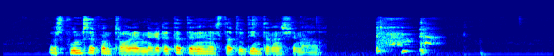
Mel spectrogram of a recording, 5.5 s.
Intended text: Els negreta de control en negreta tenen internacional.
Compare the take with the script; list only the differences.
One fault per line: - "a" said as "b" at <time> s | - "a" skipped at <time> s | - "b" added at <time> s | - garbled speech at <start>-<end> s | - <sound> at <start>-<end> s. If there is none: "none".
- "negreta" said as "punts" at 0.7 s
- "estatut" added at 2.2 s
- cough at 3.7-4.5 s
